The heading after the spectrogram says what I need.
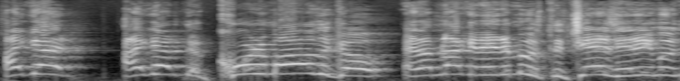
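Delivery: mock, full-on, frantic freaking-out screaming. Retelling a drive with a crying daughter in the car, retelling a scream. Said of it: "I started screaming about the moose".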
